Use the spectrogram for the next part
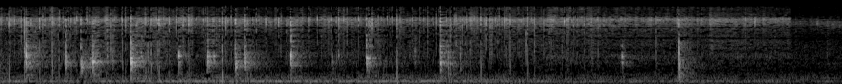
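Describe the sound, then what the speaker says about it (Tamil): Garlic cloves and a piece of ginger sauté in a pan for a coconut-free chutney, giving a loud, continuous hiss and crackle with frequent sharp stirring clicks and scrapes, close up and without speech. "ரெண்டு பூண்டு பல்லு ஒரு இஞ்சி துண்டு இதையும் இதோட வதைக்கலாம்"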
